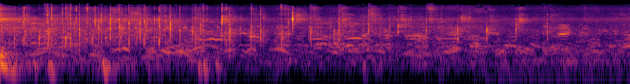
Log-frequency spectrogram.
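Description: A crowd of spectators talking, several voices overlapping at once, with scattered short clicks and knocks among them.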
